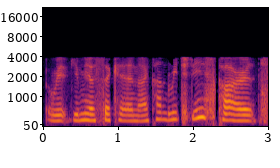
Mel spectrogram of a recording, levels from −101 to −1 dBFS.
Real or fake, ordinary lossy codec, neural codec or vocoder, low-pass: fake; AAC, 16 kbps; codec, 16 kHz, 4 kbps, X-Codec, HuBERT features, trained on LibriSpeech; 7.2 kHz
